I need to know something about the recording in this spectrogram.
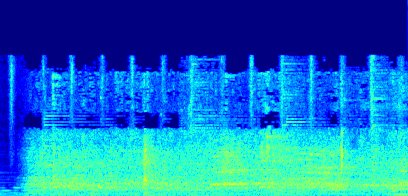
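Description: Slideshow music cuts off at the start, giving way to the noisy background sound of a handheld video recording: a steady, even hiss-like hum with faint scattered clicks and tones.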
